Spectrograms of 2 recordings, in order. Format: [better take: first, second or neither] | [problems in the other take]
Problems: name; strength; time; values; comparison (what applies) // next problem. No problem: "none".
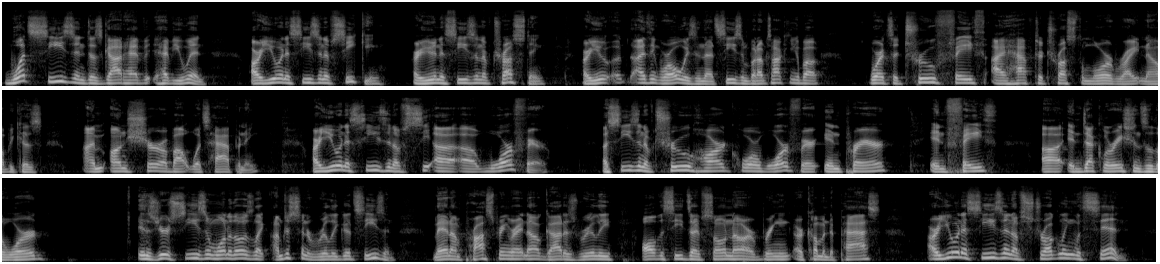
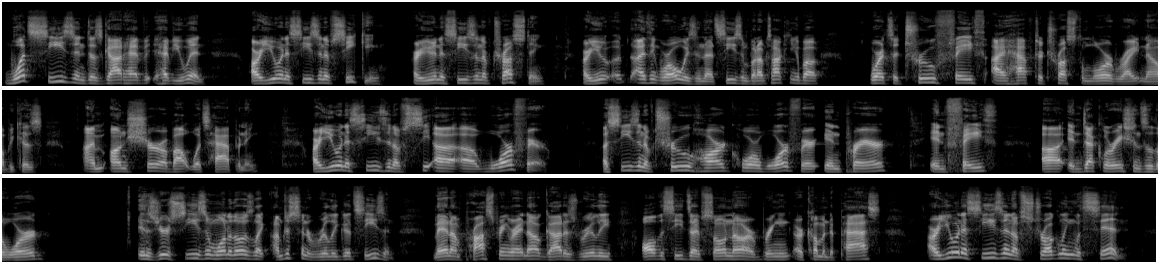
first | thin; very; fading below 550 Hz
